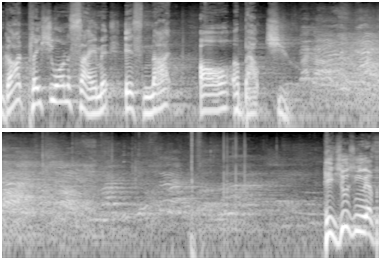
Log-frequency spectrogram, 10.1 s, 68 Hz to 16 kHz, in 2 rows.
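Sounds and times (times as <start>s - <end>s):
faint voices in large hall: 0.0s - 10.0s.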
